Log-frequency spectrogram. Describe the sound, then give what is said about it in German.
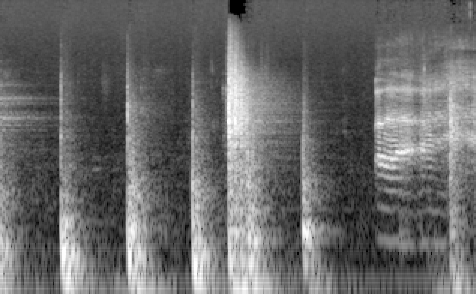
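A heavy castle gate being shut, heard as several deep, booming thuds at a slow, uneven pace, then a sustained grinding, creaking tone that ends in one more thud. “Zu spät. Er hat das Tor geschlossen.”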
